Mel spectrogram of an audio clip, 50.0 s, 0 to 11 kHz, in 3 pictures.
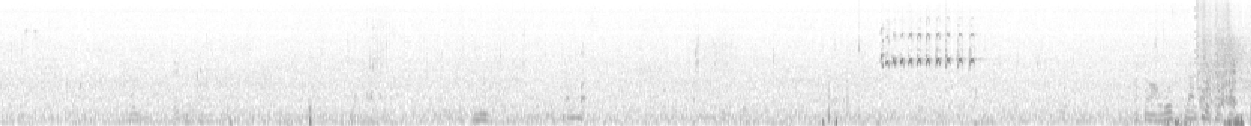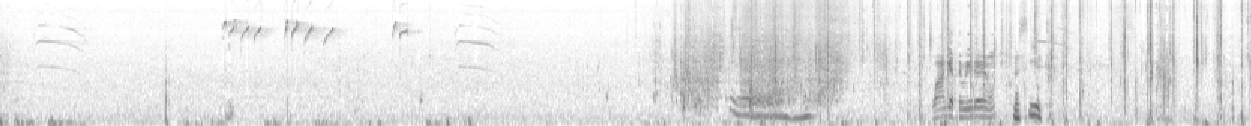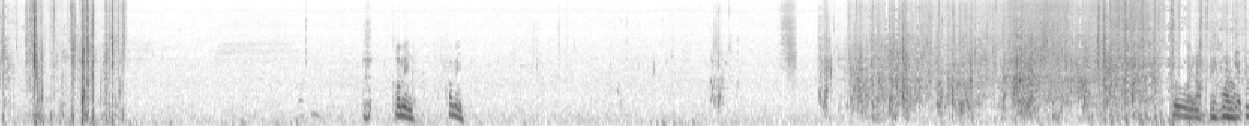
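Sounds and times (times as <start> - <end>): faint bird chirps: 11.7 - 13.2, 17.1 - 17.9, 19.6 - 21.3, 21.9 - 23.4
fish splashing in water: 25.4 - 35.0, 44.3 - 49.7.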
